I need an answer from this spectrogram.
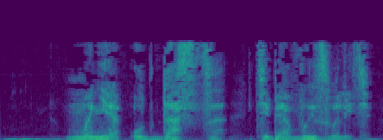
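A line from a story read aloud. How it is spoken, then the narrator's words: Whisper. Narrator (Russian): шепнул Джордж возлюбленный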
